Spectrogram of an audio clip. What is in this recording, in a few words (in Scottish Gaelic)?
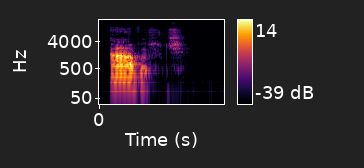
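"aamhailt", Scottish Gaelic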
